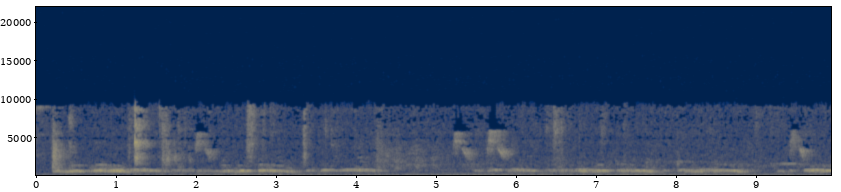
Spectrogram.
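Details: Spotted dove in a small garden giving a low, hollow cooing phrase, a run of soft rounded coos repeated through the recording, with brief twittering from small birds and steady low background rumble.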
